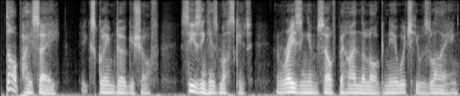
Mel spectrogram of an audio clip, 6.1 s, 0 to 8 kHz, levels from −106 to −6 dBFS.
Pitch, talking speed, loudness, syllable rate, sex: 110 Hz, 185 wpm, -20 LUFS, 5.4 syllables/s, male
